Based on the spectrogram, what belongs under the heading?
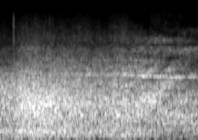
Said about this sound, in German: Und so klingt ein Auto, das auch mit einem Elektromotor fährt, allerdings mit Wasserstoff betrieben wird.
